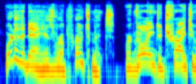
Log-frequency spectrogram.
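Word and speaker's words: rapprochement: on today's show well reproachment is a three-syllable word spelled r-a-p-p-r-o-c-h-e-m-e-n-t and it means establishing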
